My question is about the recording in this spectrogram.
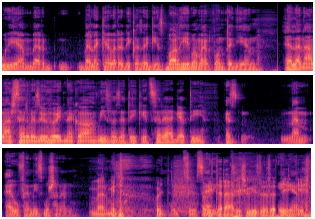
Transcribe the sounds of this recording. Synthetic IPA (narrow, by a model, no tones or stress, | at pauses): uɾiɛmbɛrbɛlɛkɛvɛɾɛd̪ikɒzɛɡeːzbɒlɦeːbɒmɛr̚po̞nt̪ɛɟːijɛnɛlːɛnaːlːaːʃsɛrvɛzøːɦølɟnɛkɒviːzʋɛzɛt̪eːkeːt̪sɛɾɛlɡɛt̪i | ɛz | nɛmɛufɛmizmuʃhɒnɛmmarmint̪hohoɟsoːslit̪ɛɾaːliʃʋiːzʋɛzɛt̪ieːɡɛneː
